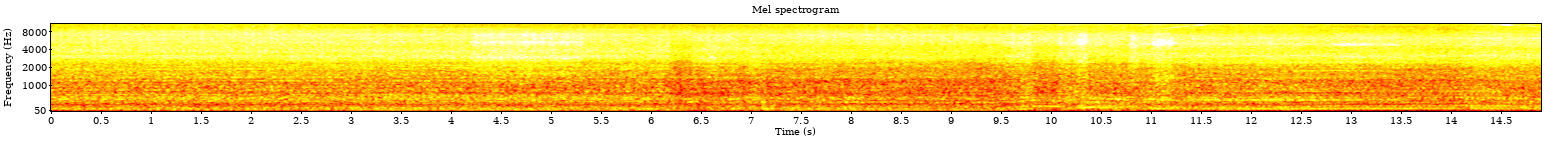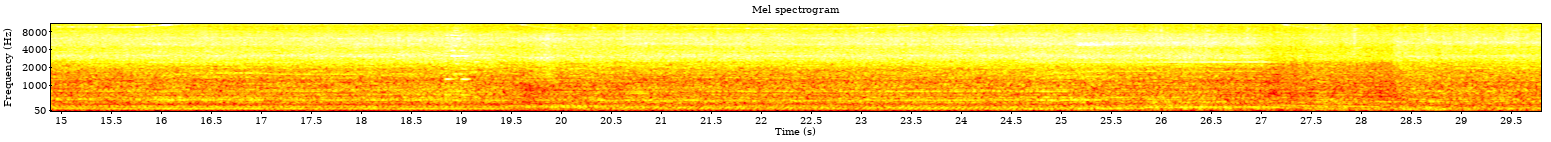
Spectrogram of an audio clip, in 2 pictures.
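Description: A bus engine drones and revs steadily.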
